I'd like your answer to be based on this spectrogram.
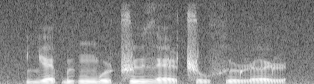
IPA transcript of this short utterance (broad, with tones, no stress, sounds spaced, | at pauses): ʎ ɛ˧˩ ɓ ʉ˦ ŋ͡m u˧˩ ʈ͡ʂ y˦ ð ɛ˧˩ ʈ͡ʂ u˧˩ x ʉ˧˩ ɭ ə˧˩ ɭ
